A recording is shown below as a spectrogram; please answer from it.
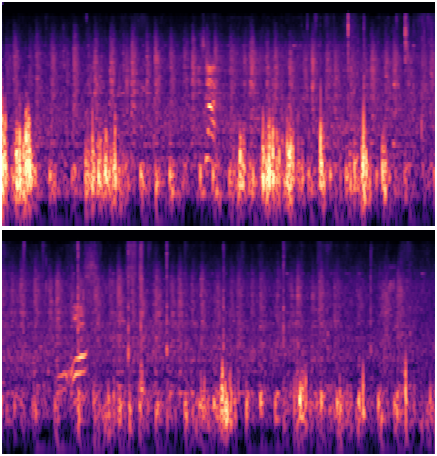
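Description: Players and coaches shouting and calling out across a football pitch in short, irregular bursts. A few calls rise in pitch, one about six seconds in.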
